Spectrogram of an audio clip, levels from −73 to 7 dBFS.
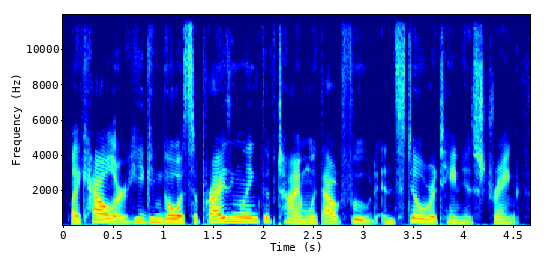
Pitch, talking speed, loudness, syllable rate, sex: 195 Hz, 220 wpm, -19 LUFS, 4.9 syllables/s, female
